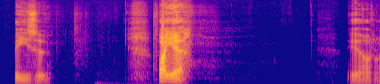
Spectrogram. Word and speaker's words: bijou: See if it says how it's pronounced. Bijou. Bijou.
